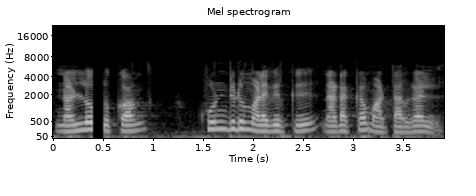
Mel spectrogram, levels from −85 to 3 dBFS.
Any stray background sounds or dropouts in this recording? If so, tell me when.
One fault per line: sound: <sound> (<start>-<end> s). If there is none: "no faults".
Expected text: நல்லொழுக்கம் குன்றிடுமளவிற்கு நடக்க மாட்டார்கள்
sound: dropout (0.4-0.5 s)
